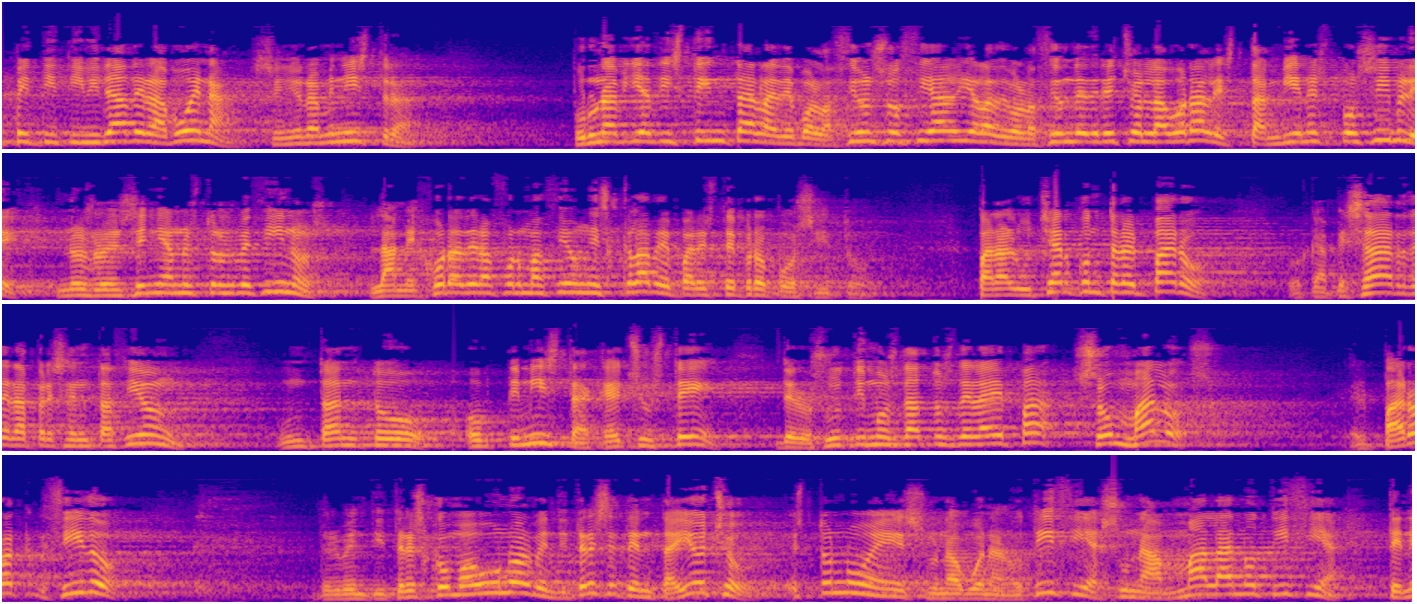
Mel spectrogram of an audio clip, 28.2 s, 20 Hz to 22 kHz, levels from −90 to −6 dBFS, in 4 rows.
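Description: At 16.38 s and again from 26.74 to 26.76 s, fresh audio failed to reach the device in time, so it replayed its last block, a repeated buffer. The repeated slice is short enough to suggest a 10 ms buffer, heard once extra and then twice extra, so each gap comes out as a hard-edged click or tiny buzz rather than a stutter.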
